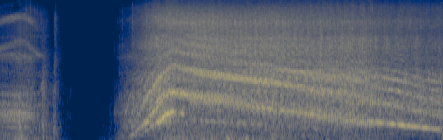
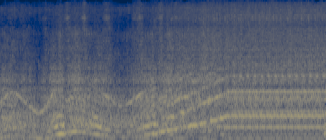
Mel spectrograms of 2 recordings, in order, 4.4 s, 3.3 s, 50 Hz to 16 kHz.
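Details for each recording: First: Go-kart motor on a VESC controller switched from FOC to BLDC mode: loud whine climbs sharply in pitch as the motor spins up, then sags and fades; BLDC mode is noisier but starts better, though torque is still lacking. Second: Giant LEGO go-kart motor rated to about 50 V, controlled via receiver and Spektrum DX7 transmitter: smooth electric whine rising and falling with throttle, no rattles or grinding; quiet, smooth normal run.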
